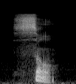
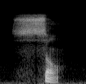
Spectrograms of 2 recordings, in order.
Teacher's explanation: Remember, final T not pronounced.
